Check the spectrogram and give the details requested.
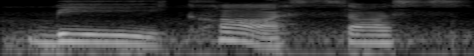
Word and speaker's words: because: อะไร ด้วย นะ คะ Because ส โซ่ อัน นี้ เป็น สระ ออ นะ คะ AU ไป สะ ออน แล้ว ก็ SE เป็น ซอย โซ่ ไม่ ใช่ สี นี้ เป็น ของ ควาย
